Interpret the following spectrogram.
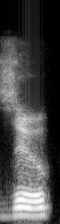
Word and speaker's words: Zu: one artist i follow called zoo and that's spelled zu they're a very avant-garde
